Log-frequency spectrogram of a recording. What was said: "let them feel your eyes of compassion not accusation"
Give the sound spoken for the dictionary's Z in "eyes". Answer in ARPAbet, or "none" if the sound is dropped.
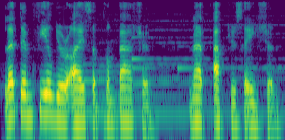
S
